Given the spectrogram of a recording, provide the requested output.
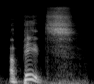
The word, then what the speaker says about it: apizza: So I enjoyed this interview to hear you and Brian go back and forth on the pronunciation of the true Italian pronunciation of pizza. – Right. – A pizza. – Well, that's actually the New Haven pronunciation.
